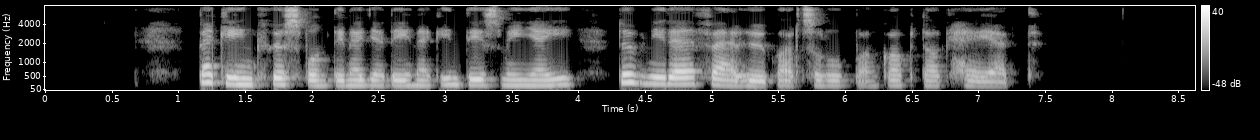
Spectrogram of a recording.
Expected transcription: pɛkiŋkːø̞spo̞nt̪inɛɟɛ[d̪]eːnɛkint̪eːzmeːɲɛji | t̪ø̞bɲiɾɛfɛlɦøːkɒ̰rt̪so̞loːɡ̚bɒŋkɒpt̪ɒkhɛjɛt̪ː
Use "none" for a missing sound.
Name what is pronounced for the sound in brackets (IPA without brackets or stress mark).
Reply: d̪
